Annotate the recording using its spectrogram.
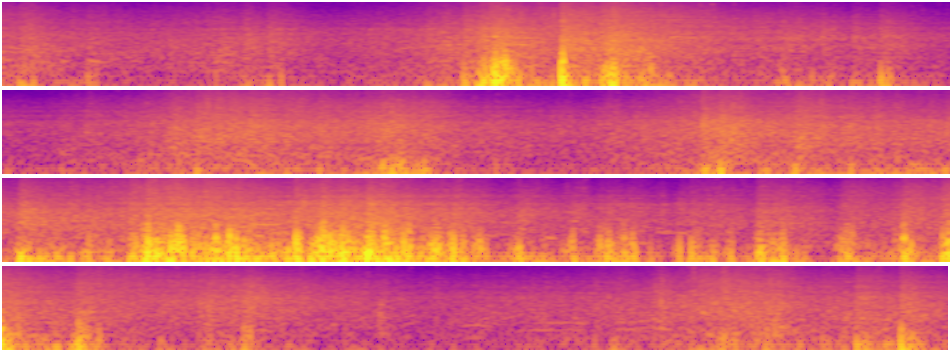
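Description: Small waves wash and break on a pebble shore.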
